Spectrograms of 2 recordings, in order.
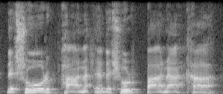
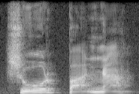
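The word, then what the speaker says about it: Śūrpaṇakhā: védico clásico, dice que se pronuncia con la lengua plana, sería como la misma S con...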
